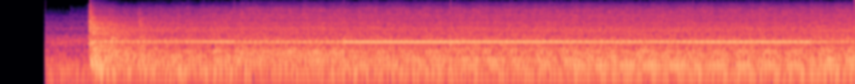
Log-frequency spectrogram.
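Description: Two-post car lift's electric motor switching on under a second in with a clunk, then running steadily with a constant whine as it raises the car.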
